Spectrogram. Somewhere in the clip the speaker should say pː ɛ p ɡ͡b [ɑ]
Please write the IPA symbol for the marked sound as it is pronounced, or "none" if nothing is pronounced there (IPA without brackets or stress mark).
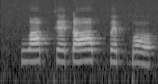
ɔ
